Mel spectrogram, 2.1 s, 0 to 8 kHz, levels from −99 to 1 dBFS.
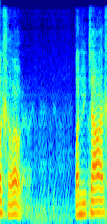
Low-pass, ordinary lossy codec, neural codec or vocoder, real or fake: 7.2 kHz; MP3, 48 kbps; codec, 16 kHz, 0.5 kbps, FreqCodec, larger model; fake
